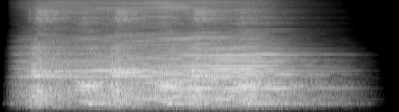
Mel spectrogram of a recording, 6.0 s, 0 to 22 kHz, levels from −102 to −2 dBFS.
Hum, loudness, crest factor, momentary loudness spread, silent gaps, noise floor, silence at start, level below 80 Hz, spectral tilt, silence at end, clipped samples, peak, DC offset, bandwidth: none; -16 LUFS; 16 dB; 14 LU; none; -62 dBFS; 0.2 s; -86 dBFS; -0.5 dB/octave; 1 s; under 0.1%; -2 dBFS; under 0.1%; over 20 kHz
